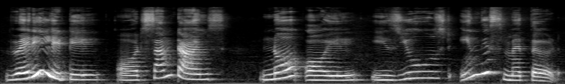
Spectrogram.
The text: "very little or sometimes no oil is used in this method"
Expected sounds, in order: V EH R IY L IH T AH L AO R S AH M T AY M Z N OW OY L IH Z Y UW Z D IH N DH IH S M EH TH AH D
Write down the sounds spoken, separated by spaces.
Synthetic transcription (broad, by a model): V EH R IY L IH T AH L AO R S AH M T AY M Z N OW OY L IH Z Y UW Z D IH N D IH S M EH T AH D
